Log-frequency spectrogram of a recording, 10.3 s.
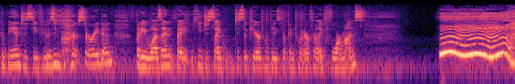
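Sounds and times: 
speech: 0.0 - 7.4
person yawning: 8.8 - 10.2.

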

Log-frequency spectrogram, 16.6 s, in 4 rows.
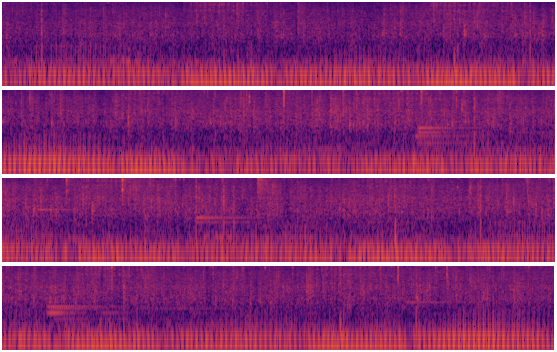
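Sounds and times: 
fireplace crackling: 0.0 - 16.5
low purring rumble: 0.0 - 16.5
soft piano notes: 5.8 - 16.5.

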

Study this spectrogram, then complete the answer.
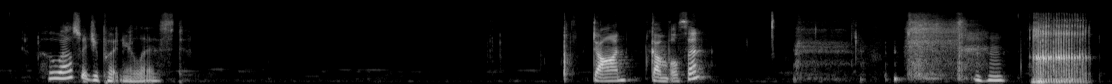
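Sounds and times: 
speech: 0.5 - 2.0, 6.0 - 7.2, 9.8 - 10.4
rasping snores: 10.3 - 11.0.

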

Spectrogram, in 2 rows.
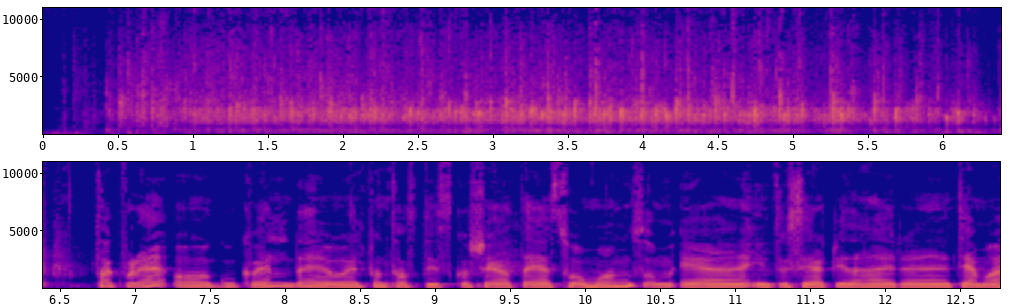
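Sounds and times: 
audience applause: 0.0 - 6.8
speech: 6.8 - 12.7.

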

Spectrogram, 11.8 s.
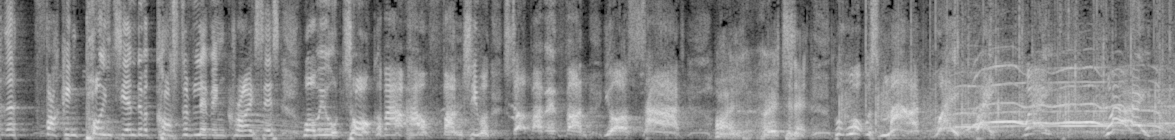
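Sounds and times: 
speech: 0.6 - 11.7
steady clapping: 8.3 - 11.7
live crowd cheering and whooping: 8.4 - 11.7.

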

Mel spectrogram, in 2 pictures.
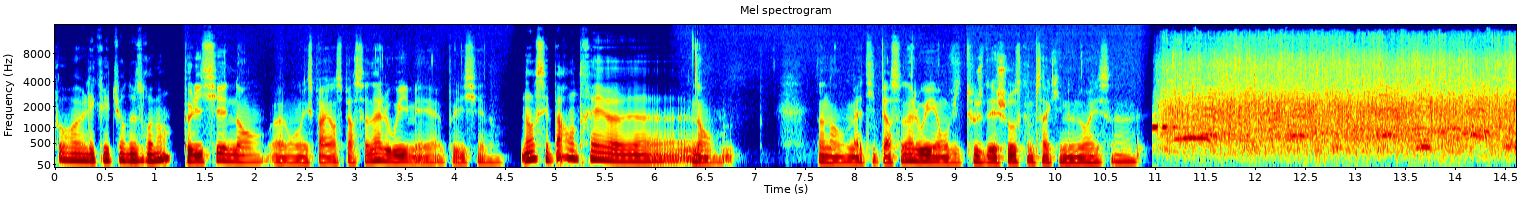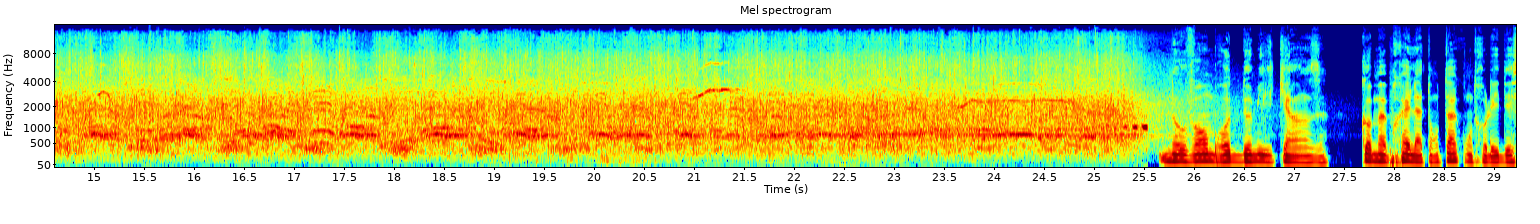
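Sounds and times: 
speech: 0.0 - 6.9, 7.6 - 11.1, 26.0 - 29.2
crowd applauding police officers: 11.0 - 26.7.

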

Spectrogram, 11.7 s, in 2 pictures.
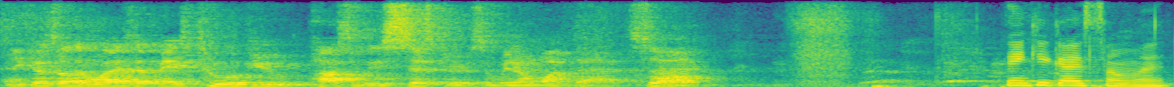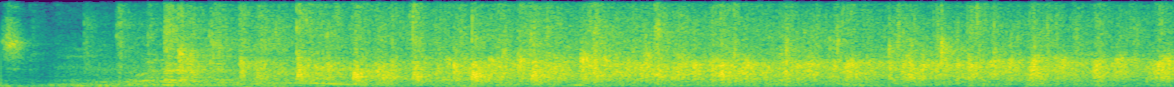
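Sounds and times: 
speech: 0.0 - 6.1
audience clapping: 6.2 - 11.7.

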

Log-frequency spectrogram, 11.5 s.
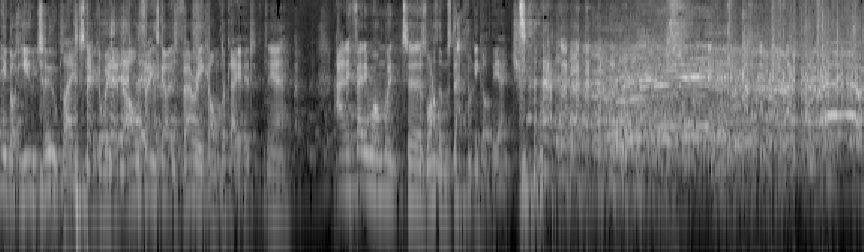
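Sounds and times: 
speech: 0.0 - 9.8
laughter: 1.2 - 4.7, 6.9 - 11.4
crowd cheering with raised voices: 7.4 - 11.5
audience applause: 7.8 - 11.5.

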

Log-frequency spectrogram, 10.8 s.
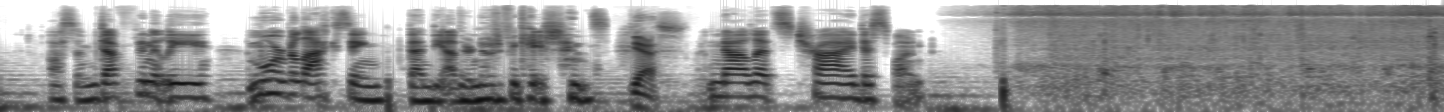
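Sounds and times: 
speech: 0.4 - 7.7
bacon sizzling: 7.2 - 10.8.

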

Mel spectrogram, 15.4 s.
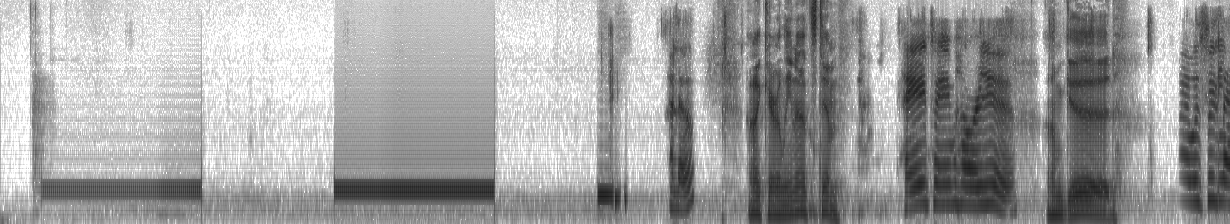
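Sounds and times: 
telephone call ringing out: 0.5 - 2.6, 4.2 - 6.2
speech: 8.4 - 10.6, 11.3 - 14.1, 15.0 - 15.3.

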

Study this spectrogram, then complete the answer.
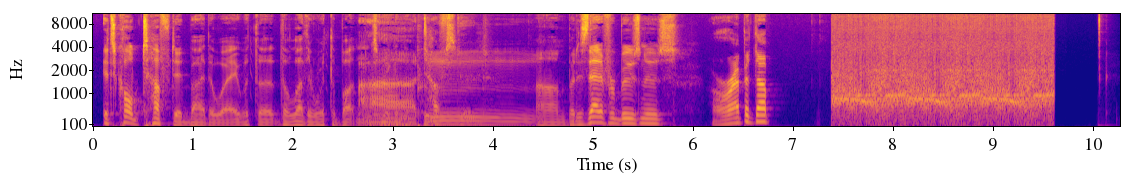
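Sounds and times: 
speech: 0.1 - 7.5
generic NES video game crowd cheer: 7.4 - 9.6.

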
